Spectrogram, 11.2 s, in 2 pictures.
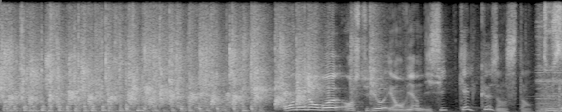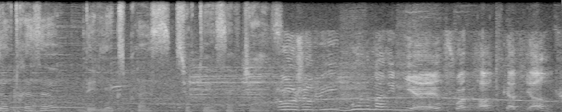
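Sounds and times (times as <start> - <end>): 
studio audience applauding: 0.0 - 4.0
speech: 2.9 - 11.2.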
